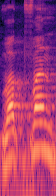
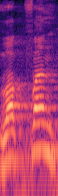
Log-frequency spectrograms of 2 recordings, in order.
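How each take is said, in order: The two takes are said the same way.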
